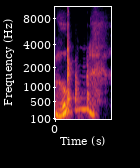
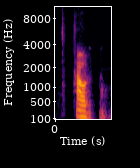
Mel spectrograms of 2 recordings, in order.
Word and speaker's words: Houghton: This box is from Houghton Hooten. Let me see. Mifflin Harcourt. How to pronounce Houghton. Oh, whatever. Houghton Mifflin. Oh, okay, Houghton Mifflin.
